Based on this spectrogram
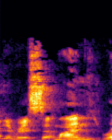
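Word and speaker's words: Nerissa: So, Narissa. Narissa? – Narissa? – Narissa. – Rhymes with Melissa.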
